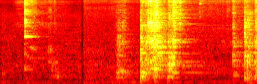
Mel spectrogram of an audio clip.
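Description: A metal spoon stirs tomato bath water in a pot, scraping and clinking against the sides in a few irregular strokes, close and fairly clear, with no voices.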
